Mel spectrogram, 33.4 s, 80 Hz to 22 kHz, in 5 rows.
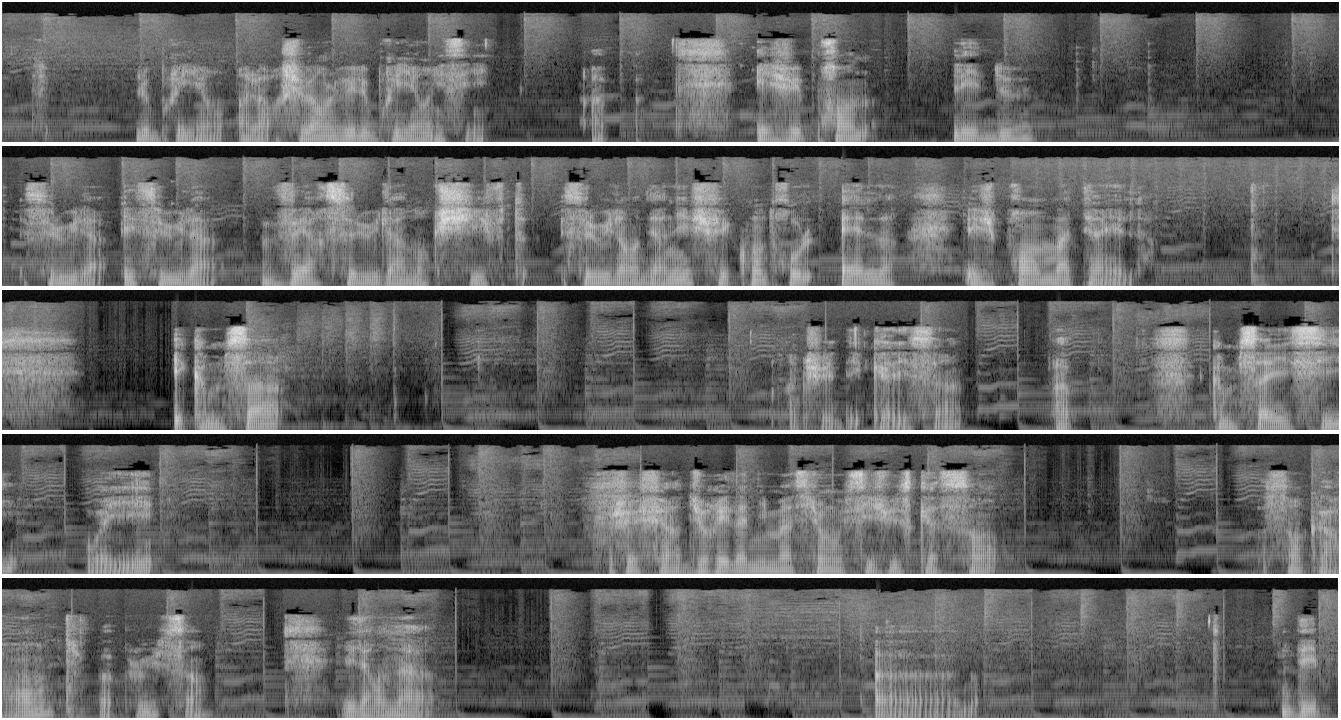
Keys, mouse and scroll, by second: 2.4 click, 6.4 click, 6.9 shift+click, 8.2 shift+click, 12.4-13.5 typing, 15.8-17.6 typing, 17.0 click, 17.8-18.6 shift+middle drag, 20.8 space, 23.4 middle click, 25.4-27.6 drag, 31.1 space, 32.5 middle click.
